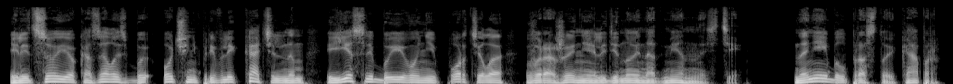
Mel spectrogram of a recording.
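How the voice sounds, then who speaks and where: A man narrates an audiobook in the first person, measured and literary. His voice is very low and deep. The recording is close and completely dry. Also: darkish tone, dry recording.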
